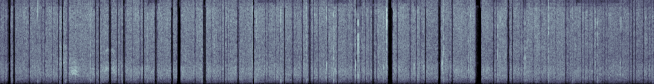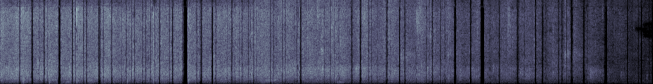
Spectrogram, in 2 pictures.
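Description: A crowd applauding steadily with many hands, the applause dying away over the last few seconds.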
